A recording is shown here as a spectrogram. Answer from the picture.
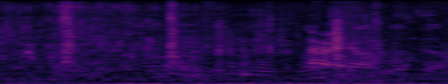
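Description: Steady wind and water noise on a small boat during a fish landing, with a few light clicks. A brief voice comes in near the end.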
